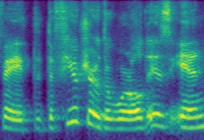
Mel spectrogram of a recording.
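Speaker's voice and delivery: ordinary delivery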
